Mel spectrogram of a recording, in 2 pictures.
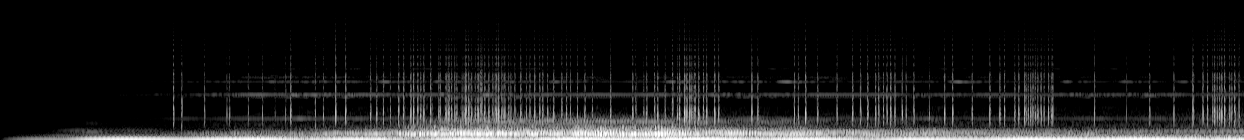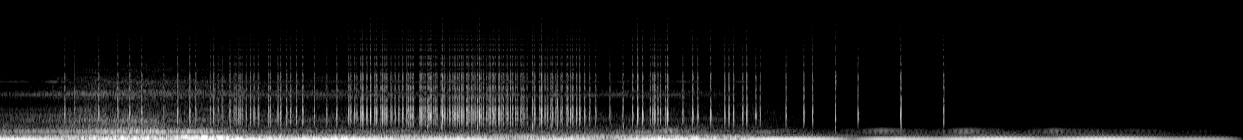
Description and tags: Creative Sounddesigns and Soundscapes made of my own Samples.
Sounds were manipulated and combined in very different ways.
Enjoy :)
Ambient, Atmosphere, Counter, Creepy, Dark, Deep, Drone, Geiger, Geigercounter, Noise, Nuclear, Radioactive, Scary, Sci-Fi, Sound-Effect, Soundscape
